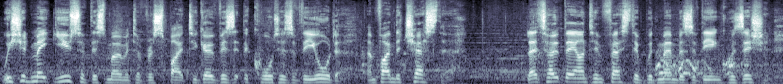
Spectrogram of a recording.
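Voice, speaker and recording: A man's voice: mid-range voice, fast talker, music in the background, close to an everyday voice. An actor playing a composed young nobleman and diplomat in a video game, formal, self-assured and politely defiant. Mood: composed, purposeful.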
